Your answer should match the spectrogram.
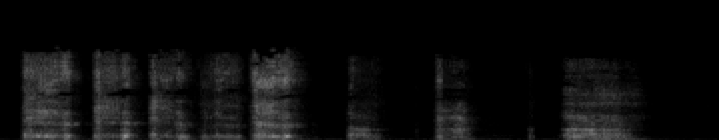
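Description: A person coughing in a fit: about five harsh coughs in quick succession, then a few more spaced-out coughs, with a longer one near the end.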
